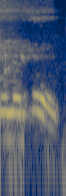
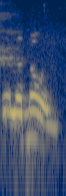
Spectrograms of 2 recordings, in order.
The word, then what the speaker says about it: Illinois: Illinois it's like bro I know you see a s but it's pronounced Illinois it's not pronounced Illinois like but yeah so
